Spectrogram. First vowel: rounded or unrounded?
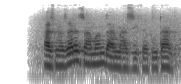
unrounded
